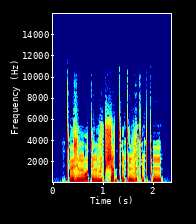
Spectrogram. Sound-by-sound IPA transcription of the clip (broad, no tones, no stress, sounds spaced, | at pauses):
tʼ ø z ʉ ŋ ɔ t ʉ n v i t ʃ ɑ d tʼ ĩ t ĩ v ɵ tʼ ĩ t pʼ ĩ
